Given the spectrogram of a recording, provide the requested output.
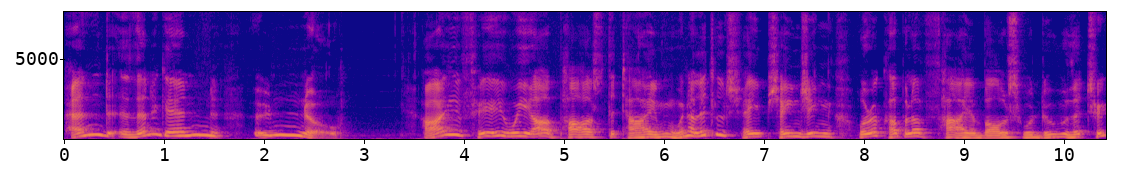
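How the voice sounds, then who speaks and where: A man puts on a character voice, high-pitched with very wide pitch swings. He speaks at a fairly slow pace. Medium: read story. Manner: hesitant, full of ums and uhs.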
